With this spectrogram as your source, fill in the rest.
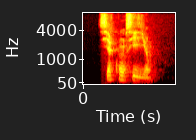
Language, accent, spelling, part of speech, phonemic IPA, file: French, France, circoncision, noun, /siʁ.kɔ̃.si.zjɔ̃/, LL-Q150 (fra)-circoncision.wav
- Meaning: circumcision (excising foreskin from penis)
